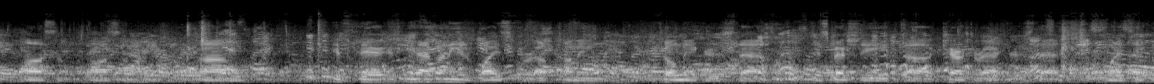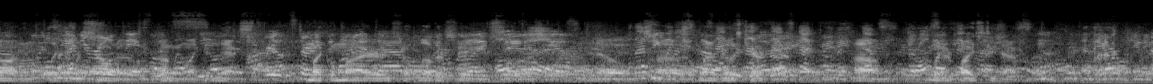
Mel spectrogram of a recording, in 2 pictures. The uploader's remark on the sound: Live From Pittsburgh's Horror Realm Con 2023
